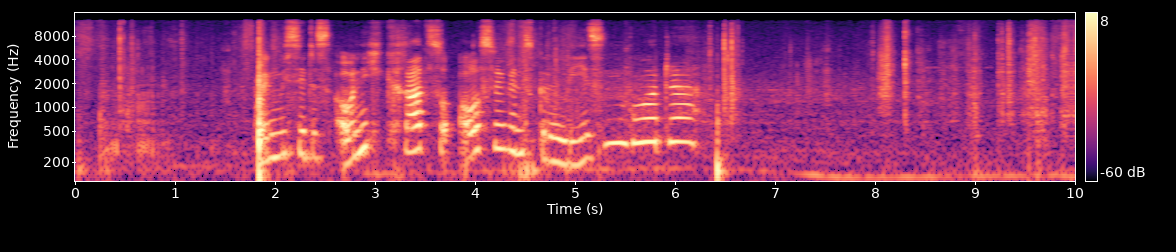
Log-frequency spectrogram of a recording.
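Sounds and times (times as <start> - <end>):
book pages rustling: 0.0 - 2.0, 7.3 - 10.0.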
